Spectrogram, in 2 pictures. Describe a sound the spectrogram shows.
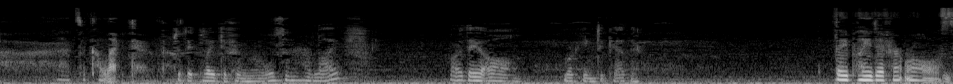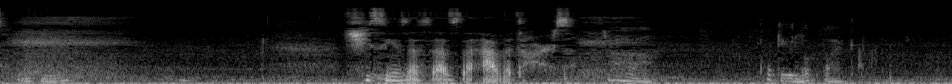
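A young woman talks sleepily and slowly, close by.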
